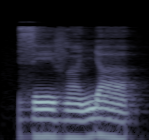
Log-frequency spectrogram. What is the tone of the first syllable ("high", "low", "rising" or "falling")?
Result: low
